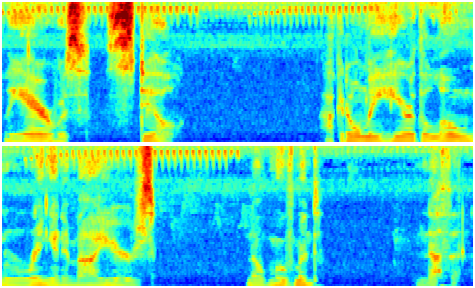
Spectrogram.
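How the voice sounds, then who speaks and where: A woman's voice: low-pitched, level tone, exaggerated voice. A woman voicing a frightened pony who narrates a horror comic dub in a suspenseful, dramatic way. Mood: hushed dread. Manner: slow, suspenseful, dropping into hushed breathy whispers. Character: terrified pony narrating a horror tale, dread-filled.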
